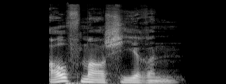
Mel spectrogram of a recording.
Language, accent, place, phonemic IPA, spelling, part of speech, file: German, Germany, Berlin, /ˌaʊ̯fmaʁˈʃiːʁən/, aufmarschieren, verb, De-aufmarschieren.ogg
- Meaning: to march up, to be deployed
